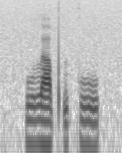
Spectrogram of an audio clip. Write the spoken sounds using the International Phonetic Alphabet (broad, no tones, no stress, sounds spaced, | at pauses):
u l a pʼ ɯ k u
